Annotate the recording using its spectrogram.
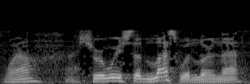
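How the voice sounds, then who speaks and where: An American actor playing a loyal, plain-talking young ranger sidekick in old-time radio drama style, folksy, chatty and good-natured. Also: male voice, medium pitch, normal speed, close to an everyday voice. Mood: chatty, opinionated. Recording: muffled, noisy old radio recording.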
